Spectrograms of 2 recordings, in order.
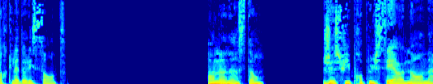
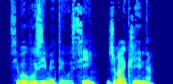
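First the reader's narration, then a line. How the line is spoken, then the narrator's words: Plain. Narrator (French): dit Frédéric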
